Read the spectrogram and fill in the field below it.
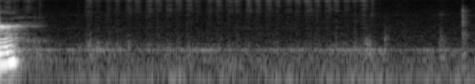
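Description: A pencil scratches rapidly across paper.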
